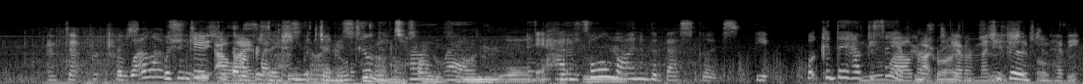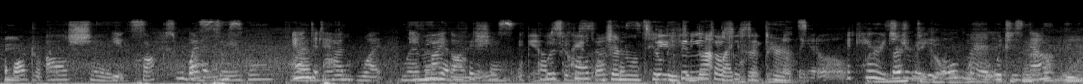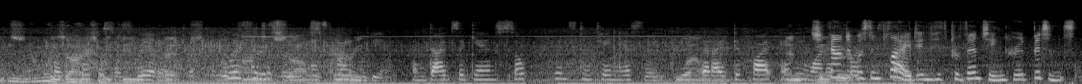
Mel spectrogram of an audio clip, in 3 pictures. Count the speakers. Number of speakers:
eight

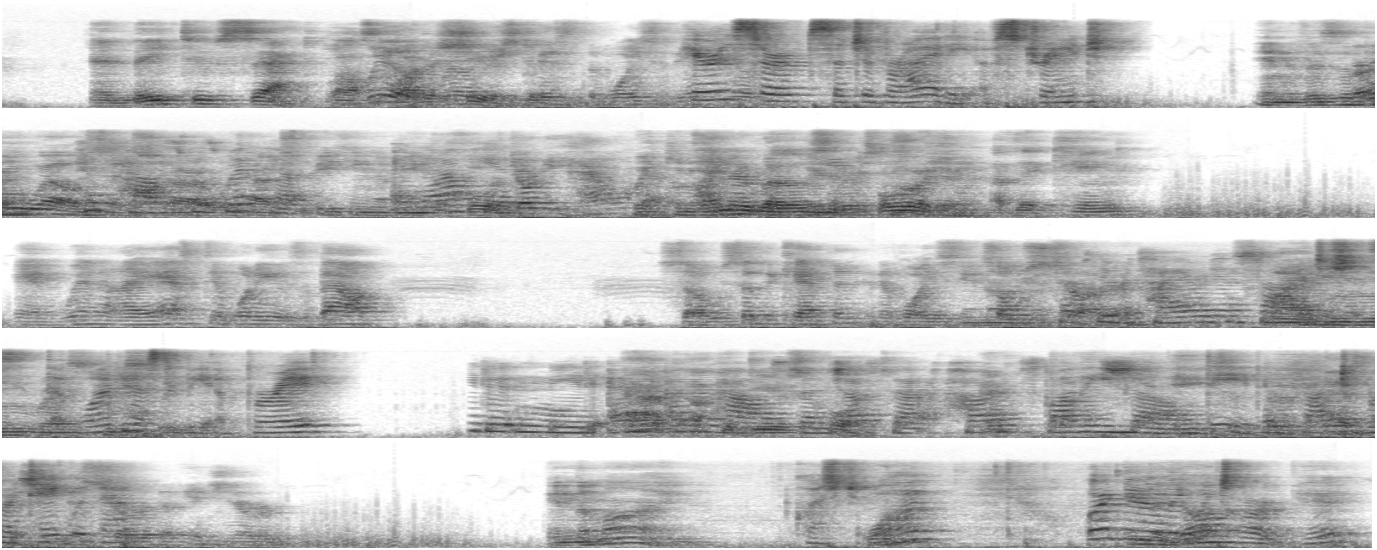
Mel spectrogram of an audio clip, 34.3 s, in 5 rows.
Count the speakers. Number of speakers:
six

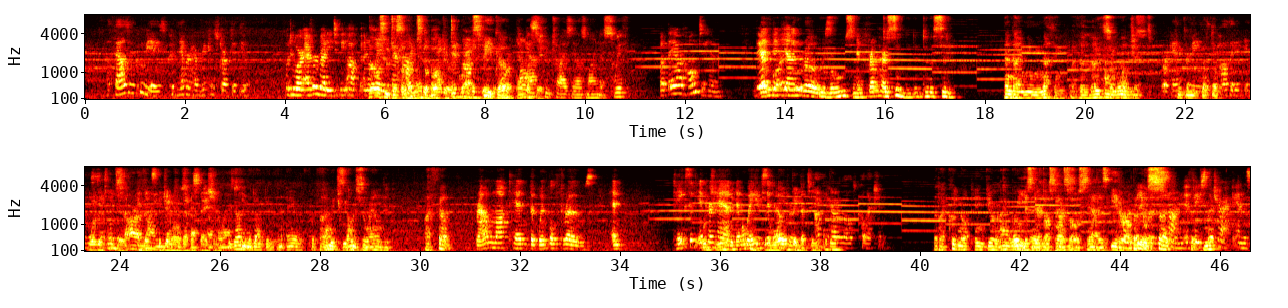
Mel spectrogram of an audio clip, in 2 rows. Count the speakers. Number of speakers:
nine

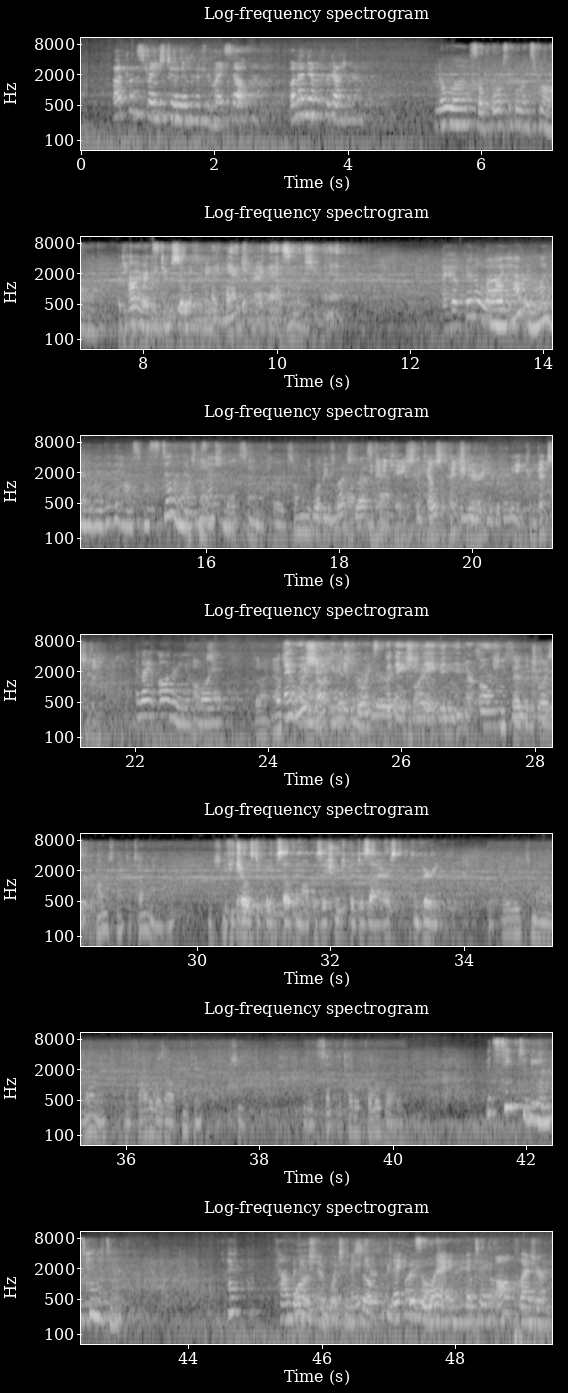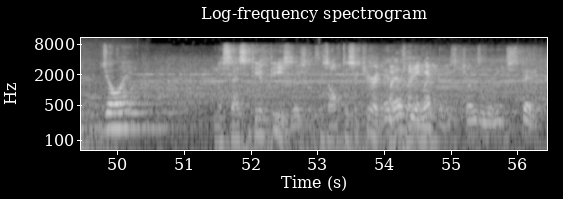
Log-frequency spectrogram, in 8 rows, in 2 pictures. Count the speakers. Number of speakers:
ten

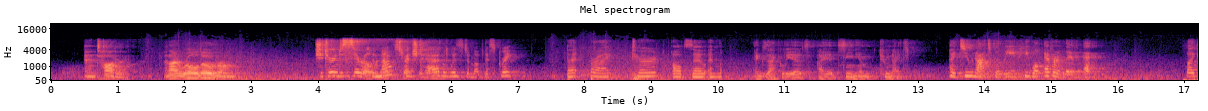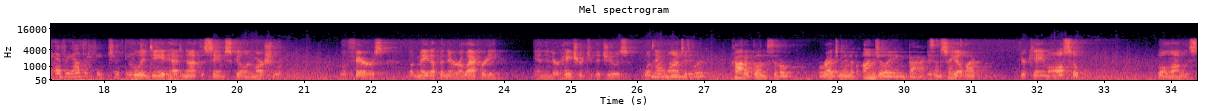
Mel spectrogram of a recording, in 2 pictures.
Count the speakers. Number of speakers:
eight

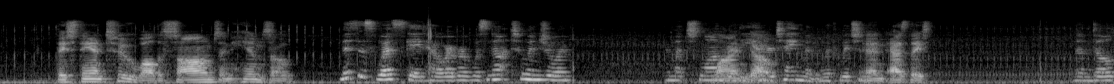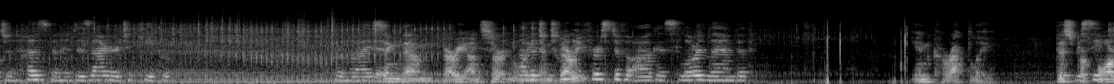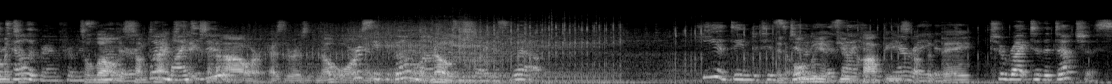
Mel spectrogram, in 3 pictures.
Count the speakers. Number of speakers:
two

